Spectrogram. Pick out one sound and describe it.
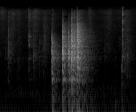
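A wooden cutting board is set down on a stone counter with a heavy thud.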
